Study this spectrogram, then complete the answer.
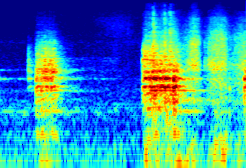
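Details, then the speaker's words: Easton Haven rear mountain bike wheel spun slowly in truing stand: soft scraping rubs once per turn; large lateral rim warp to the right just rubbing the gauge, to be fixed by pulling left spokes. "And okay, we got a pretty big warp going on to say the least. And I'm just barely rubbing it right now."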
